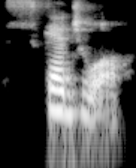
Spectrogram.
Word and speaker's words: schedule: The pronunciation depends if you're speaking British English or American English. I'm Canadian. My accent is American pretty much. So, it's schedule. Schedule. Schedule. Schedule. British English. Schedule. Schedule. But you need to be pronouncing one of those two.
